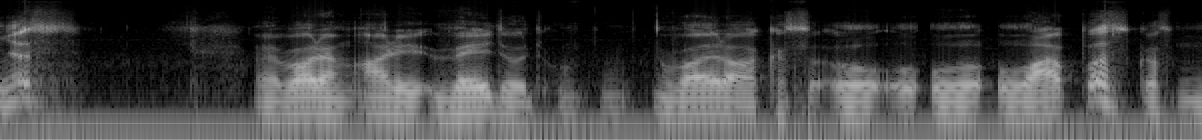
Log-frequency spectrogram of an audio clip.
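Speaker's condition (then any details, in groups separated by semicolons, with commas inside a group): Cerebral palsy; since birth; speech not very clear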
